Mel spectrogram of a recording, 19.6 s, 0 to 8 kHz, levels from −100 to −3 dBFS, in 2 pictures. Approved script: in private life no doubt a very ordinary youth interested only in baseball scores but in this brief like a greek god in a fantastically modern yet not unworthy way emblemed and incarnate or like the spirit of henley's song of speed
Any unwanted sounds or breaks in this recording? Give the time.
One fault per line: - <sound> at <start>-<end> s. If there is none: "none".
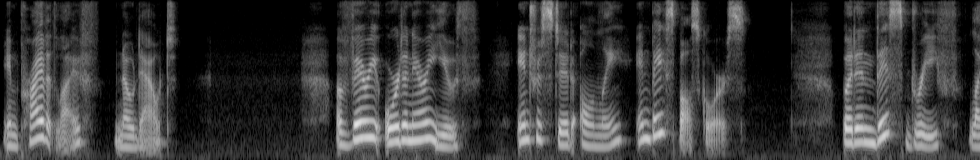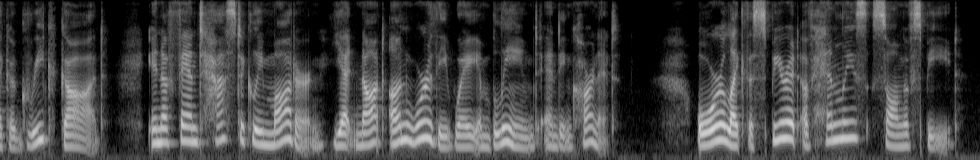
none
